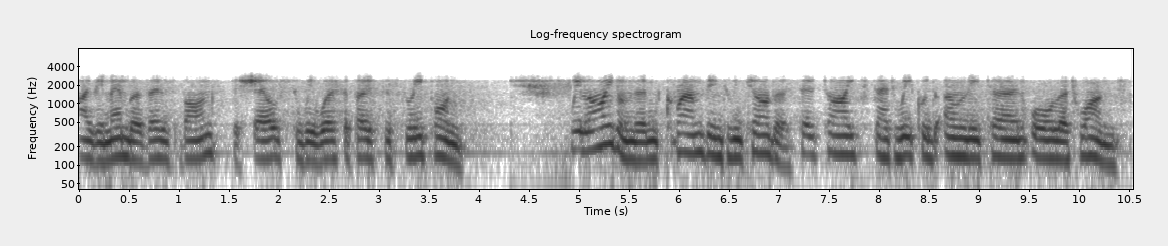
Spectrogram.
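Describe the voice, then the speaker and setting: A man's voice: medium pitch, moderate pace. A man reads translated first-person testimony as a scripted voice-over on a shortwave radio broadcast. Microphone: broadcast received over shortwave radio. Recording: noisy narrow-band shortwave radio broadcast.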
